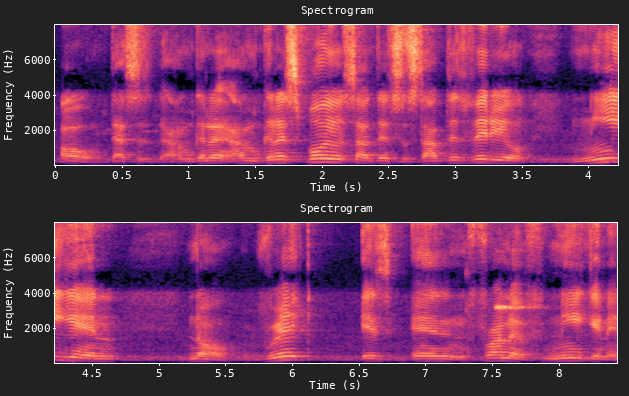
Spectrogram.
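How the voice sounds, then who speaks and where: A man rambling to his viewers in an offhand vlog, his voice sitting at an ordinary middle pitch. He talks loosely, circling back and restarting sentences as he goes. A faint hiss sits under the voice. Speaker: vlogger. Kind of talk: casual vlog talk to camera.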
